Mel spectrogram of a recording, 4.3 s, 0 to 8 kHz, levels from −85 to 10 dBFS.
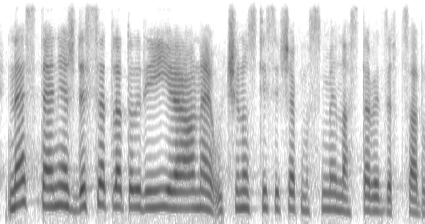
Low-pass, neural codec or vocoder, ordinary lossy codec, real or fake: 7.2 kHz; codec, 16 kHz, 0.9 kbps, LongCat-Audio-Codec; Opus, 16 kbps; fake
